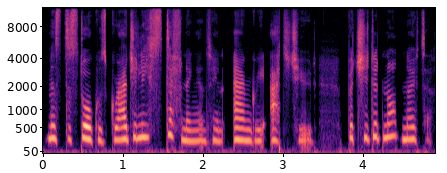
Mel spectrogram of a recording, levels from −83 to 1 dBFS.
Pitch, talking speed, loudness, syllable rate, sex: 245 Hz, 170 wpm, -20 LUFS, 6.2 syllables/s, female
